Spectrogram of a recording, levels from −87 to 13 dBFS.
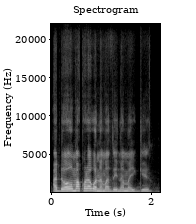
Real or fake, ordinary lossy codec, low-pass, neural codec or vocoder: fake; none; none; codec, 44.1 kHz, 7.8 kbps, DAC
